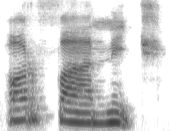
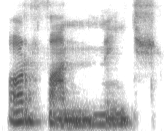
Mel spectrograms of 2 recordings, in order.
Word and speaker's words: orphanage: Orphanage. Kan PH itu dibaca F. Orphanage. A itu dibaca E. Orphanage. G-nya dibaca J.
